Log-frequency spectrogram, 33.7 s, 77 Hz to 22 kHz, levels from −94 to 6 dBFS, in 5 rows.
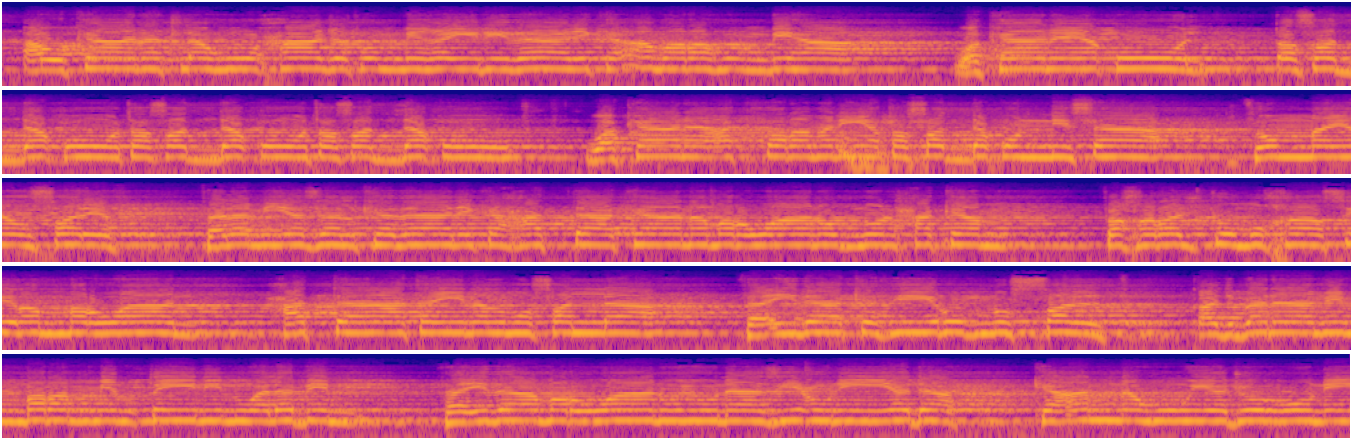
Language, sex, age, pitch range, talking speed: Arabic, male, 30-49, 250-260 Hz, 90 wpm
